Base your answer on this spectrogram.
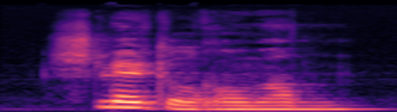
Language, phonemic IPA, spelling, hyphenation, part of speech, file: Dutch, /ˈsløː.təl.roːˌmɑn/, sleutelroman, sleu‧tel‧ro‧man, noun, Nl-sleutelroman.ogg
- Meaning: a novel about real-life people and events (though possibly with altered names)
